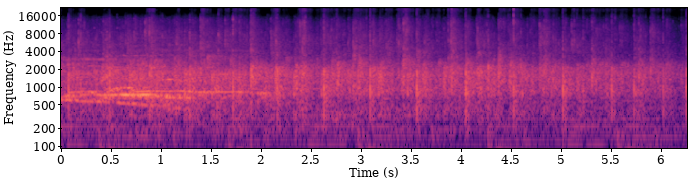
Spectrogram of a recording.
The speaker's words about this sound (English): It's been an amazing and fascinating conversation, and we have a big round of applause from our audience, please.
